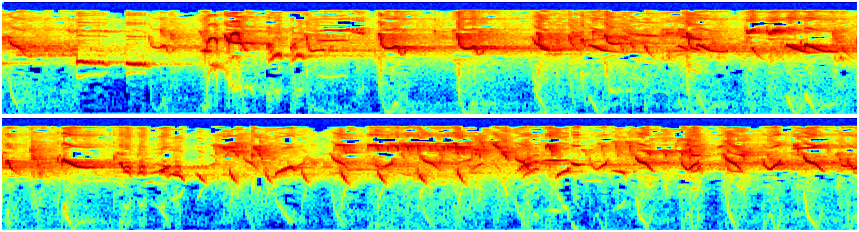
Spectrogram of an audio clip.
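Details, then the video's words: Continuous twittering from many birds, short high notes and fast trills tumbling over one another, with sharp clicks in the background. "bird song"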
